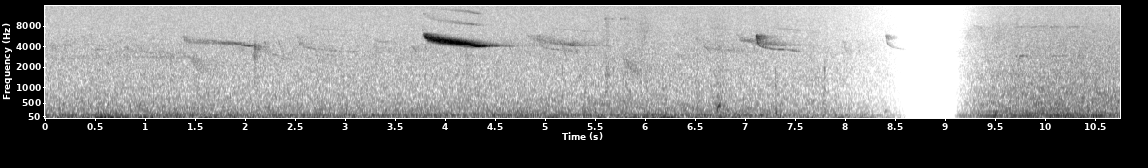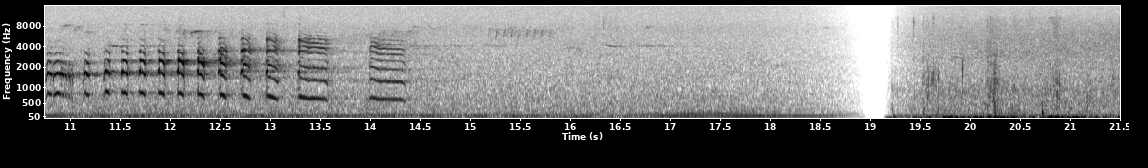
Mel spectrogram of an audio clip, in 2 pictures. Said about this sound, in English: so we got a common gallinule. Very loud marsh bird. A very, very loud marsh bird. Not something I've really encountered much before. As much as the name says common, around these parts it is not very common.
